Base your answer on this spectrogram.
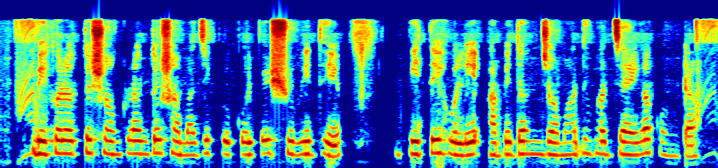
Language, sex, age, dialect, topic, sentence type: Bengali, female, 25-30, Northern/Varendri, banking, question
